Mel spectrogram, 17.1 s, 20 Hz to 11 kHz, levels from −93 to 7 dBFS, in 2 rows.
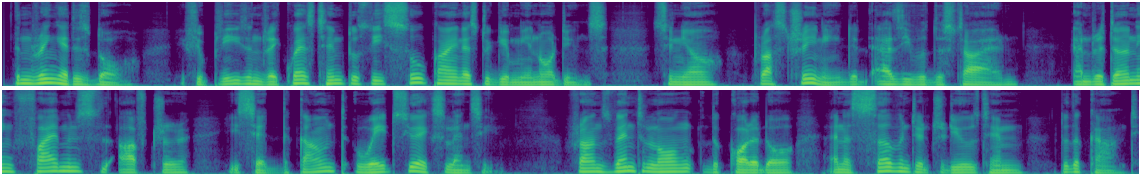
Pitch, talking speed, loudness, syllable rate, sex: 110 Hz, 185 wpm, -19 LUFS, 5.5 syllables/s, male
